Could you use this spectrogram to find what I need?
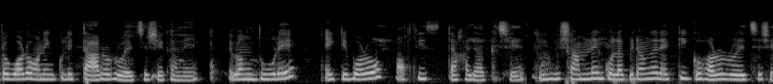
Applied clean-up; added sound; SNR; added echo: neural mask model Resemble Enhance denoiser.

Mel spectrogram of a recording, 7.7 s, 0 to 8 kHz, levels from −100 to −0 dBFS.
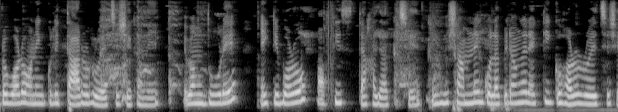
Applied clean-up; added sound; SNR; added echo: classical method log-MMSE.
